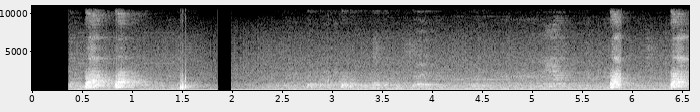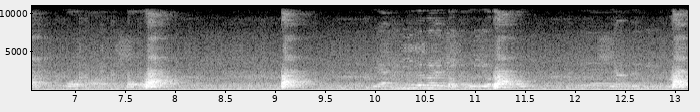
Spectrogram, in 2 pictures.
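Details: Affenpinscher acting as a watchdog, described as fierce and timid at the same time: short sharp barks in irregular bursts, several spaced a second or more apart, over a steady background hum with a person talking.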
